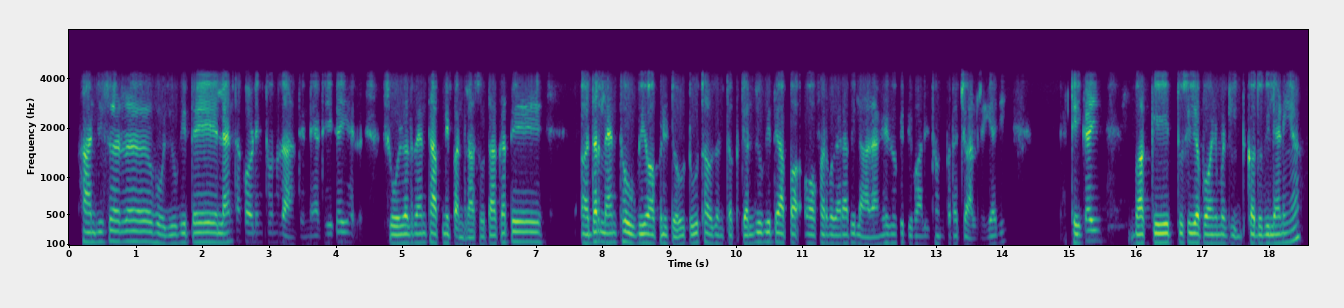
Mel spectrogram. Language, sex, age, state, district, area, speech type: Punjabi, male, 18-30, Punjab, Muktsar, urban, conversation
